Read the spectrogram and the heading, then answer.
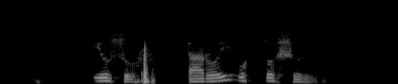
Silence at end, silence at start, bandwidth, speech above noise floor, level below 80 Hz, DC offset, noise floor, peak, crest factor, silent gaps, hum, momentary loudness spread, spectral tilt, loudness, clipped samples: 0.8 s; 0.35 s; 6.6 kHz; 42 dB; -62 dBFS; under 0.1%; -81 dBFS; -12 dBFS; 28 dB; none; none; 10 LU; -6.5 dB/octave; -40 LUFS; under 0.1%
